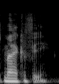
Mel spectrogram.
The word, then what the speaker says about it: McAfee: Oh, no, it's McAfee. McAfee. John McAfee. Born September 18th, 1945, is an English-American computer programmer and businessman. He founded the software company McAfee Associates in 1997 and ran it until 1994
